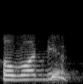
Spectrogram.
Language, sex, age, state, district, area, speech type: Assamese, female, 60+, Assam, Dhemaji, rural, conversation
